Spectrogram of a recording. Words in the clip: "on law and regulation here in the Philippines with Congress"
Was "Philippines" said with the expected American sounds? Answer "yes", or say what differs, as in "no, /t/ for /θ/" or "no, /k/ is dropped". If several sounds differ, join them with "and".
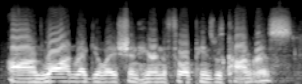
yes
